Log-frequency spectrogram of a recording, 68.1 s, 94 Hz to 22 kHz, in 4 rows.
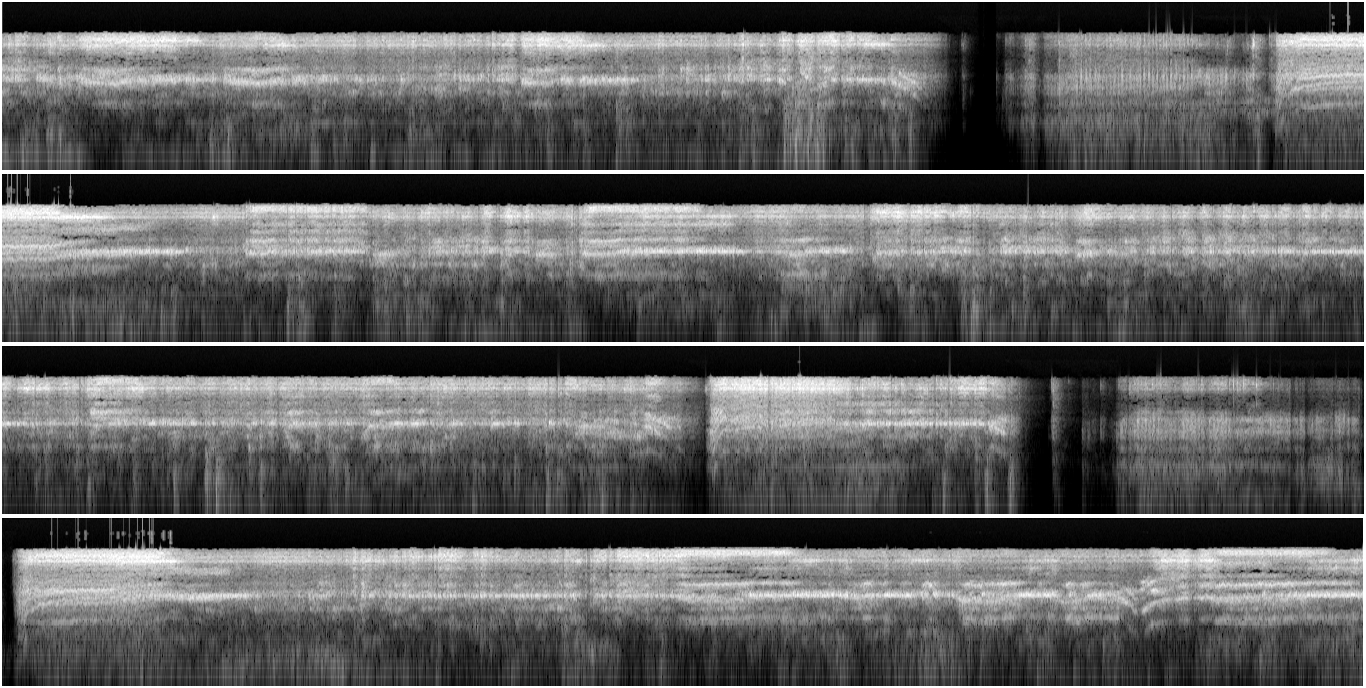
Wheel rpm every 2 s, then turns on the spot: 230, 230, 230, 230, 230, 140, 10, 20, 170, 230, 230, 230, 230, 230, 230, 230, 230, 230, 230, 230, 230, 130, 230, 90, 20, 50, 210, 230, 230, 230, 230, 220, 190, 220.
12-14 46-50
